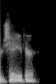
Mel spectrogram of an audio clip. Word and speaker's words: Yader: I made people confused because I put it with a J, but I pronounce it with a J, but it's spelled with a Y. Okay. So is it Yader or Jader? Because I want to say it right. Oh, both.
